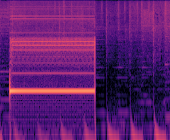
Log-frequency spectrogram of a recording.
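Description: Telephone tone while calling someone back during a call-in contest: one loud, steady beep lasting under two seconds, over a low thumping rhythmic beat that continues after the tone stops.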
